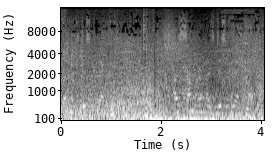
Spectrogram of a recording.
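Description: A large crystal bursts with a deep, rumbling explosion.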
